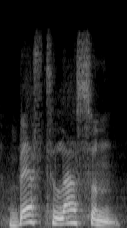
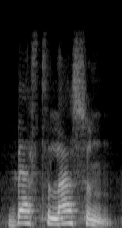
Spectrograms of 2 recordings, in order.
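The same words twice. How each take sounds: The two takes are said the same way.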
